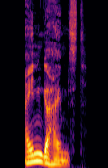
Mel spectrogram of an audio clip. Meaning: past participle of einheimsen
- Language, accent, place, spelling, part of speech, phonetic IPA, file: German, Germany, Berlin, eingeheimst, verb, [ˈaɪ̯nɡəˌhaɪ̯mst], De-eingeheimst.ogg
